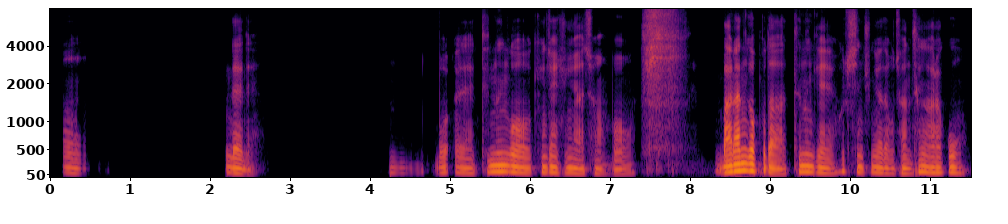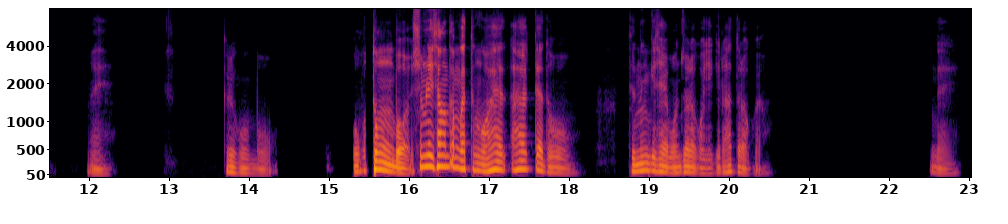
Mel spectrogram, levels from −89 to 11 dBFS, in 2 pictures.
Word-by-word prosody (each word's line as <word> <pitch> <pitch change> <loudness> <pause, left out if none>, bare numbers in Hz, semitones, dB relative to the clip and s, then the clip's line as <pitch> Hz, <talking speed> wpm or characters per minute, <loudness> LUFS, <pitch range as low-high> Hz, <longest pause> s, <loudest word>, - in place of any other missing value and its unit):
어. 85 -2 -8 1.8
네네. 85 -6 -4 1.6
음. 90 -1 -18 0.4
뭐 95 +1 -7
예 85 -3 -6
듣는 110 +1 0
거 95 -4 0
굉장히 95 0 -3
중요하죠. 80 -3 -6
뭐 75 +2 -10 1.0
말하는 120 +6 +5
것보다 90 -11 +1
듣는 105 -1 -1
게 90 -4 -3
훨씬 100 +2 -8
중요하다고 85 -2 -5
전 80 +1 -6
생각을 95 +1 -2
하고 90 -1 -5 0.5
네. 75 -1 -10 1.4
그리고 90 -4 -3
뭐 75 -2 -11 1.0
뭐 105 - 0
보통 125 0 +6
뭐 85 -5 +4
심리 195 +1 +6
상담 195 -1 +6
같은 150 -4 +3
거 115 0 +4
해 145 0 +6
할 150 +2 +2
때도 90 - -2 0.6
듣는 120 +3 +2
게 125 - +1
제일 110 -3 +2
먼저라고 90 -2 -1
얘기를 95 +5 -7
하더라고요. 85 -4 -7 2.0
네. 80 -3 -12
95 Hz, 200 characters per minute, -23 LUFS, 85-110 Hz, 2.0 s, 보통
